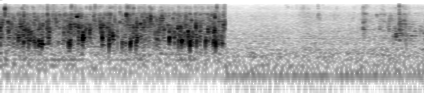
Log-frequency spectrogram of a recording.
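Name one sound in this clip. A thick stew bubbles and sizzles in a hot pan.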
